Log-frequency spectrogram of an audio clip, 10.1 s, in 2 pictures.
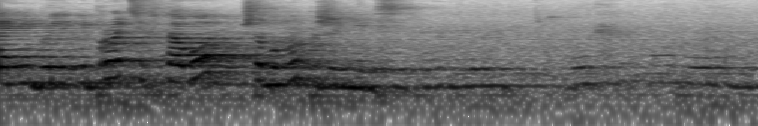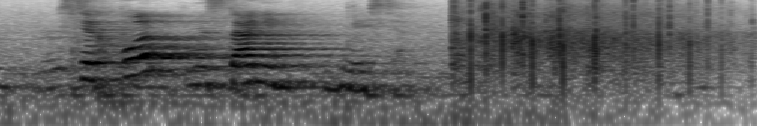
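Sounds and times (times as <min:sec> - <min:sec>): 
speech: 0:00.0 - 0:03.0, 0:05.5 - 0:07.8
audience applause at a stage show: 0:08.0 - 0:10.0.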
